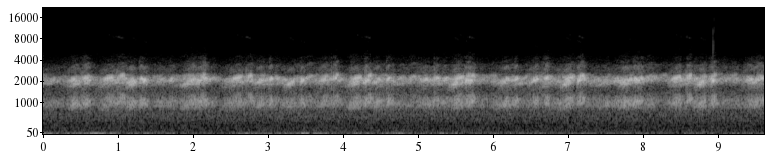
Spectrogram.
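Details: Many frogs croaking in a wetland behind a house in spring, live recording: a dense, unbroken chorus of overlapping trilled croaks in two pitch layers, a middle and a higher band, gently pulsing in loudness throughout.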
